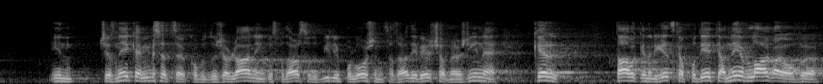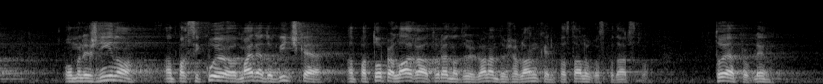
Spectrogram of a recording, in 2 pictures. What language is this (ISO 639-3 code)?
slv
